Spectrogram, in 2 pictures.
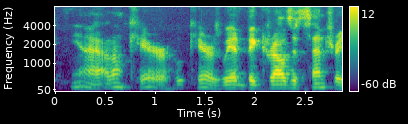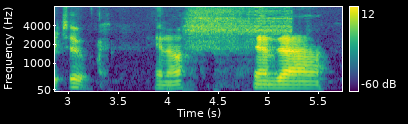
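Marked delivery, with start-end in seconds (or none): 0.2-1.7 mock muttering under breath, quieter. Retelling own past reaction to talk about the fans: imitating muttering under breath. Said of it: "And under my breath".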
